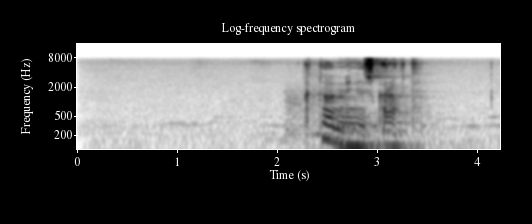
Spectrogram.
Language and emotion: Russian, neutral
